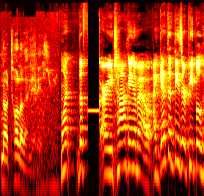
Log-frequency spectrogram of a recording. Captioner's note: beep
